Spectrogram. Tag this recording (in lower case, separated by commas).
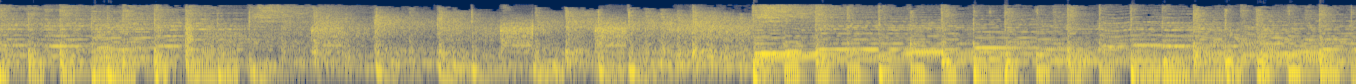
music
